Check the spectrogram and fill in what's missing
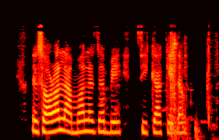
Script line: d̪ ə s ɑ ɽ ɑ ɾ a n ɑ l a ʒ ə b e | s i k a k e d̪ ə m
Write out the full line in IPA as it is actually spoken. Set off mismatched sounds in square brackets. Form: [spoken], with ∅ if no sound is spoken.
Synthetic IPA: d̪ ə s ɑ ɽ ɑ [l] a [m] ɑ l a [z] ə b e | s i k a k e d̪ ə m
